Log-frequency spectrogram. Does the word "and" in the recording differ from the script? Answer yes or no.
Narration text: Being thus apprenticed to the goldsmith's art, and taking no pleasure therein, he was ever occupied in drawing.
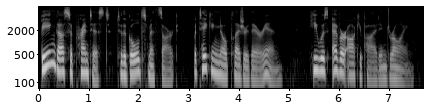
yes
